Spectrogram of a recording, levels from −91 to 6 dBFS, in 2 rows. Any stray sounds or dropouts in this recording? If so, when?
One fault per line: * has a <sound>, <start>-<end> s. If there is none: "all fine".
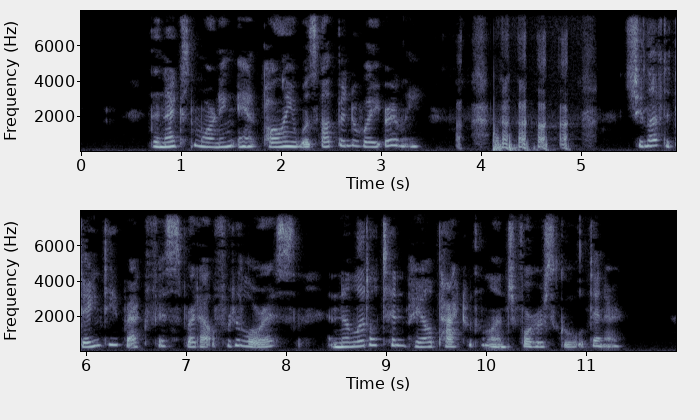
* has a laugh, 3.7-5.2 s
